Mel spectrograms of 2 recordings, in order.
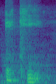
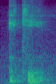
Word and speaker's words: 駅: That's pronounced eki, eki, and there it is.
